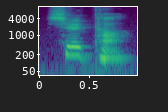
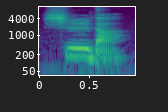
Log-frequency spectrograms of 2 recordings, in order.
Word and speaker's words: 싫다: Let's learn about the adjective 싫다. 싫다. The second final h consonant of the consonant cluster is silent, but it affects the initial d consonant in the next block. So it's pronounced 싫다, not 싫다.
